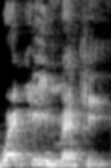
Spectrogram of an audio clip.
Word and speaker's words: Weki Meki: It's spelled Weki Meki. Wiki Miki.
